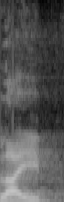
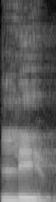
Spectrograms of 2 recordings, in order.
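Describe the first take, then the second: First: The vowel is a long 'eye' sound. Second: The vowel is a short 'it' sound. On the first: It means alive. "যখন আমরা জীবন্ত বলবো তখন তার উচ্চারণ হবে লাইভ" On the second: It means to reside somewhere. "যখন আমরা বাস করা বলবো তখন তার উচ্চারণ হবে লিভ"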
